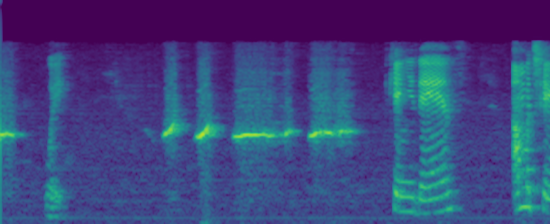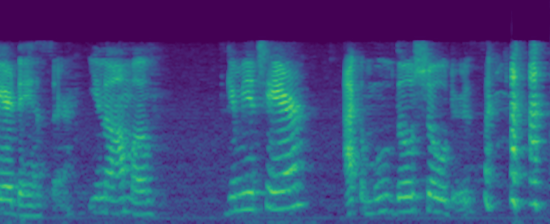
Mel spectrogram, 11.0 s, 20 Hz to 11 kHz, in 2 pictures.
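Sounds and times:
speech: 0.5s - 0.8s, 3.9s - 7.2s, 7.8s - 10.4s
person whistling: 1.5s - 3.6s.

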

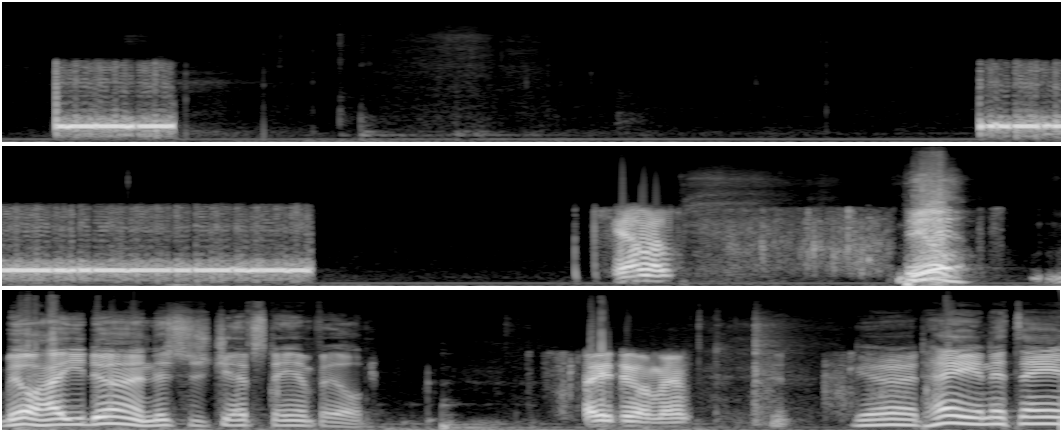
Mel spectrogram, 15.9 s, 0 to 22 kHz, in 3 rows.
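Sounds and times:
telephone ringing over the line: 0.2s - 0.9s, 4.9s - 6.9s
speech: 9.8s - 12.5s, 13.5s - 15.8s.

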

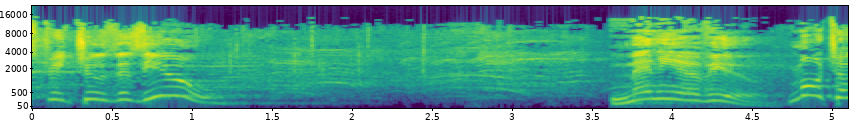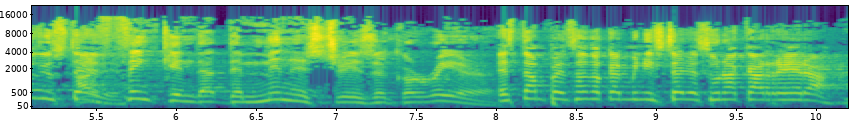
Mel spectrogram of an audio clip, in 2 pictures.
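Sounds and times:
audience applauding at a church service: 0.0s - 3.5s
audience cheering at a church service: 0.0s - 6.1s
speech: 0.1s - 1.4s, 3.6s - 10.1s.

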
